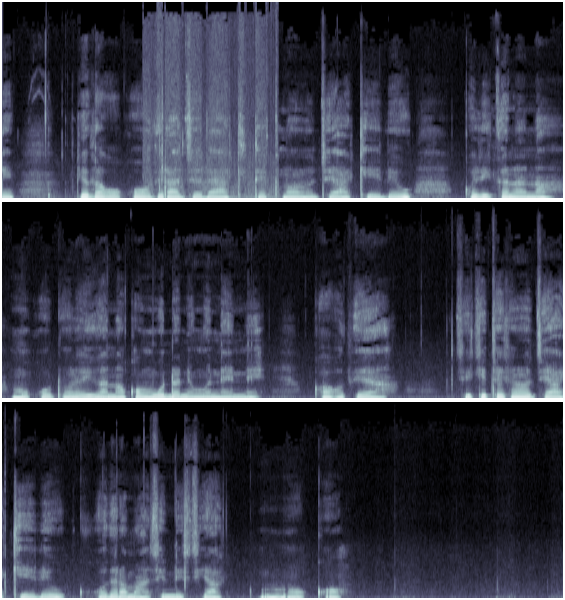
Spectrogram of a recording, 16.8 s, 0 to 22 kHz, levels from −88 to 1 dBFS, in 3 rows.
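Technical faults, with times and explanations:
1.40 to 2.76 s, stuck bit: the speech turns harsh and buzzy, and its quietest moments fill with a noisy hiss. This is likely one data bit held fixed, so roughly half the samples are offset by a step of around -30 dBFS, tracking the waveform's shape.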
